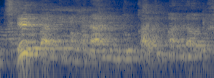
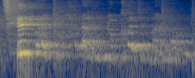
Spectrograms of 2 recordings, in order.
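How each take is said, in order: First: Hushed imitated plea of the mother; pleading whisper. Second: Rushed hushed plea rising at the end; faster pleading whisper. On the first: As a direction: whisper the plea urgently, as if begging a drunk to stop. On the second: Retold or imitated. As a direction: hurry the whispered begging, lifting the end. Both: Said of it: "막 그랬어요".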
